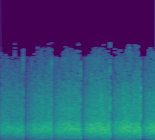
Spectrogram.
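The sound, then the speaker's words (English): A large crowd applauds loudly and steadily, the dense clapping swelling in a regular pulse about twice a second, with no voices audible over it. “He's still leading the clapping.”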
